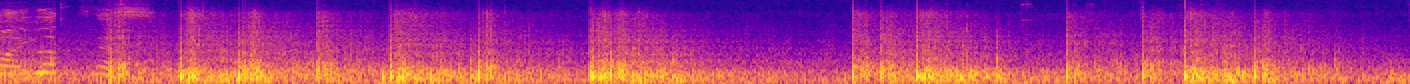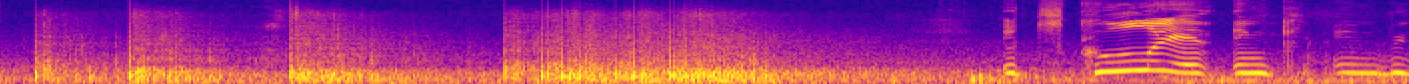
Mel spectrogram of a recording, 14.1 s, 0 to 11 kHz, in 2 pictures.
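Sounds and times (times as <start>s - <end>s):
fireworks banging: 0.0s - 14.0s.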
